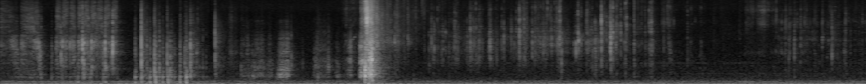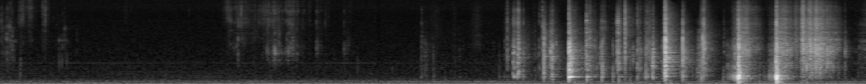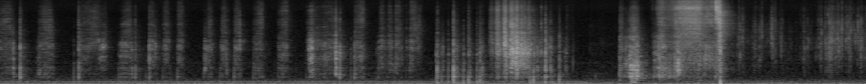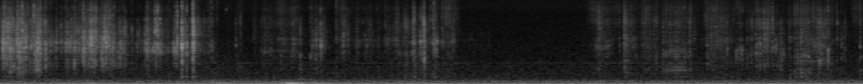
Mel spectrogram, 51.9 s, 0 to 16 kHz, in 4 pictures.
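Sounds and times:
crinkling handling noises: 0.3 - 14.0, 19.3 - 26.4, 32.6 - 34.6, 35.3 - 45.9, 47.8 - 51.9.

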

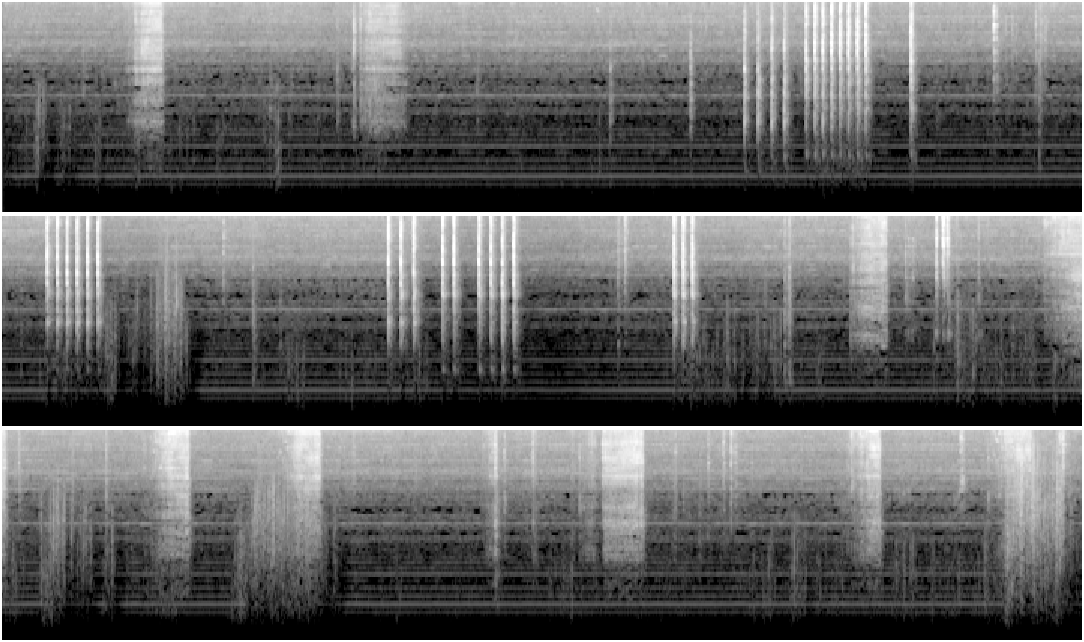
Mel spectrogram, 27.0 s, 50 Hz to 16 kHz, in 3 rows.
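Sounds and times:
rapid tool clicking: 6.2 - 7.3, 9.4 - 9.9, 12.2 - 13.4, 14.6 - 14.8.

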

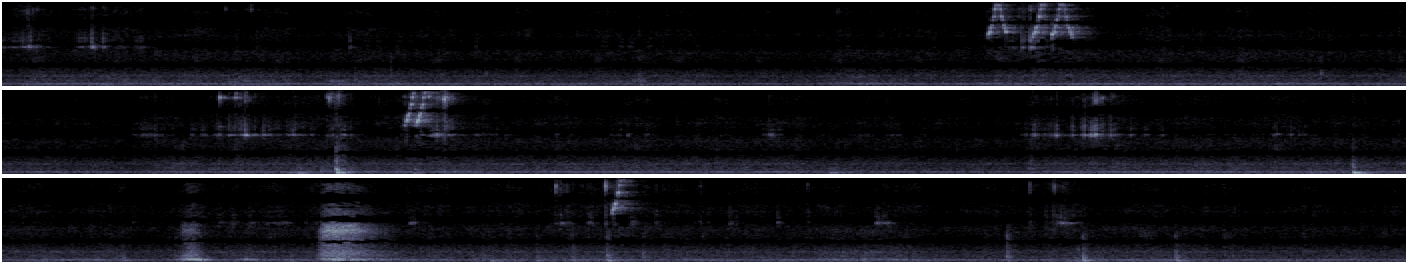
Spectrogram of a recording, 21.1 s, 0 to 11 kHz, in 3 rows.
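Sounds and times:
metallic jingling clinks: 7.8 - 9.4.

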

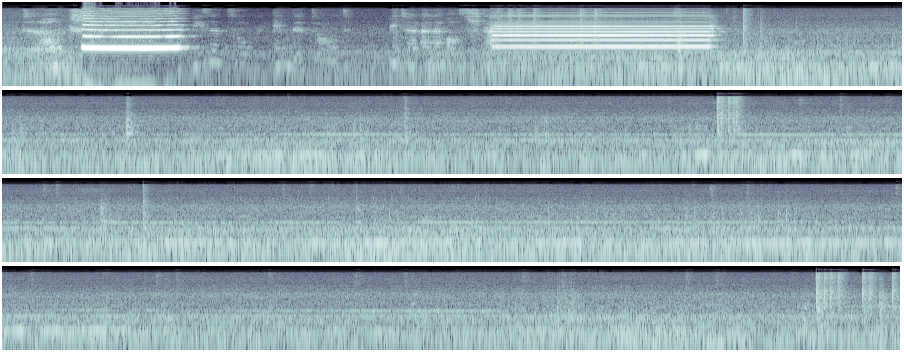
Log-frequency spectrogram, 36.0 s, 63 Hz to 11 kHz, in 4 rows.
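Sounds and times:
faint whine: 0.0 - 35.9
train rumble: 0.0 - 35.9
train horn blast: 0.7 - 2.0, 4.8 - 7.5
rail clacks: 3.8 - 35.9.

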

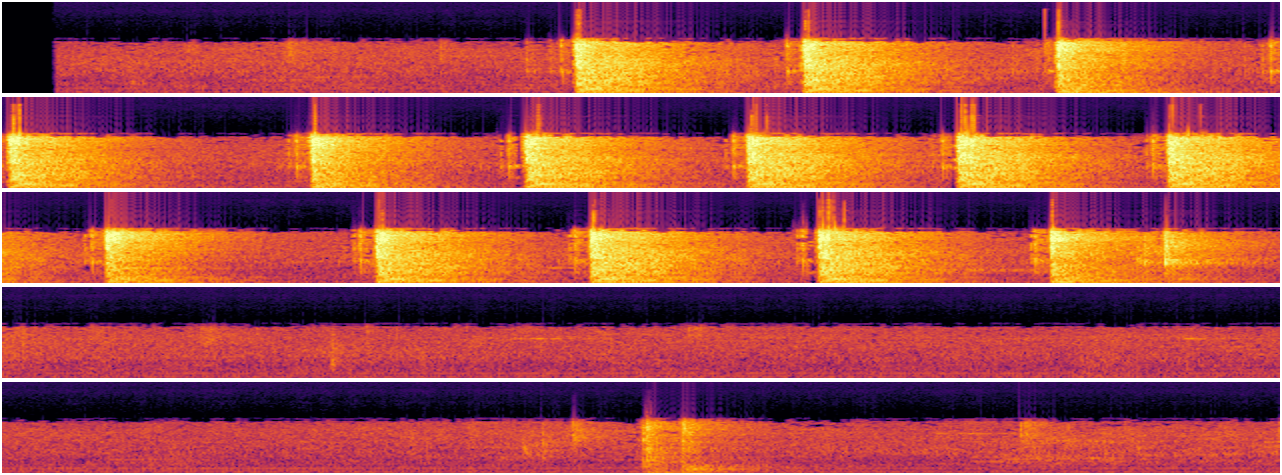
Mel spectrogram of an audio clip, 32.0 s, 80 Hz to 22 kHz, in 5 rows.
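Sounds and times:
electric stapler clacking: 2.6 - 3.2, 3.8 - 4.4, 6.3 - 6.8, 7.8 - 9.4, 10.0 - 15.0, 15.6 - 16.0, 16.7 - 17.2, 17.9 - 19.0.

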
